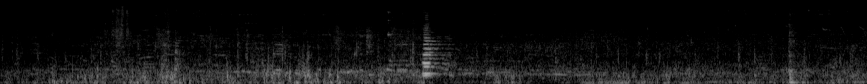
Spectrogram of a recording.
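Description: Busy street ambience of traffic and passing voices, with one short honk of a vehicle horn about four seconds in.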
